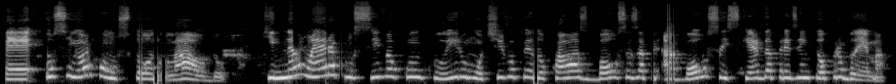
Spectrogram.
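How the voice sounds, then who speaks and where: High-voiced woman lawyer questioning. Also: lively intonation, moderate pace. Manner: persistent, formal, precise. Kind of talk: courtroom questioning over video call. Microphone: video call.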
